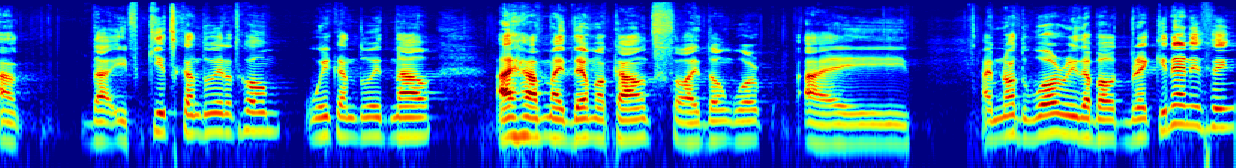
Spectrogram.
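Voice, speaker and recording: Someone with a Chilean accent talks at a moderate pace with ordinary pitch variation. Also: man, fairly high pitch for a man. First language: Spanish. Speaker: developer advocate. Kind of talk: conference presentation.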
